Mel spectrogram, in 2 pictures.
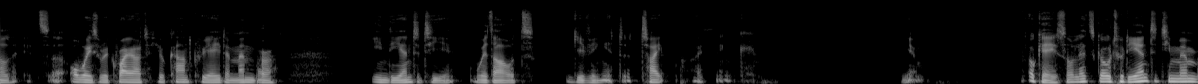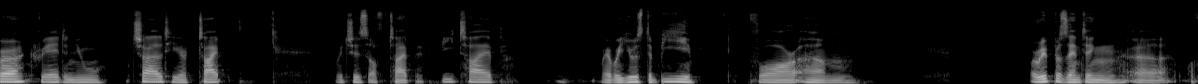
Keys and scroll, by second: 11.6 Return, 14.5 super+space.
